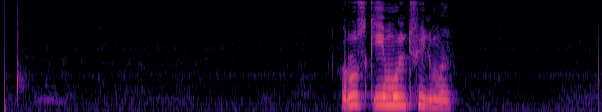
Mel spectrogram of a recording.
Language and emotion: Russian, neutral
